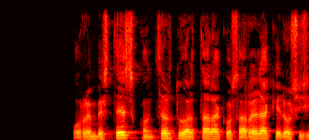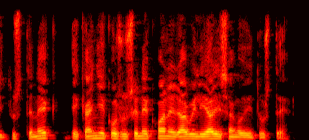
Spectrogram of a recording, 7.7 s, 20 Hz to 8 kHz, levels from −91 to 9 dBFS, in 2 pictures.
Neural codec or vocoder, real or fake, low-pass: none; real; 7.2 kHz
